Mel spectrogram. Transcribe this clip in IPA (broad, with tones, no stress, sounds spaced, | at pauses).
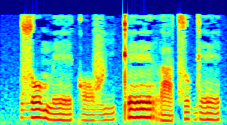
z o˦ m eː˨ ɡ ɔ˨ v i˨˦ kʼ eː˦ r a˨ t͡s ʊ˦ ɡ eː˦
